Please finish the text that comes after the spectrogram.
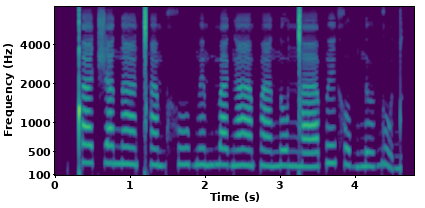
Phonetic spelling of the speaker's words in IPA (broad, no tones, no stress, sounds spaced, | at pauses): ǃ æ t͡ʃ æ n æ̃ ǀʰ æ̃ b x u b ẽ b m æ ɡ æ̃ p æ̃ n o ŋ͡ǀ æ p ẽ x o b n ɯ ɡ u d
